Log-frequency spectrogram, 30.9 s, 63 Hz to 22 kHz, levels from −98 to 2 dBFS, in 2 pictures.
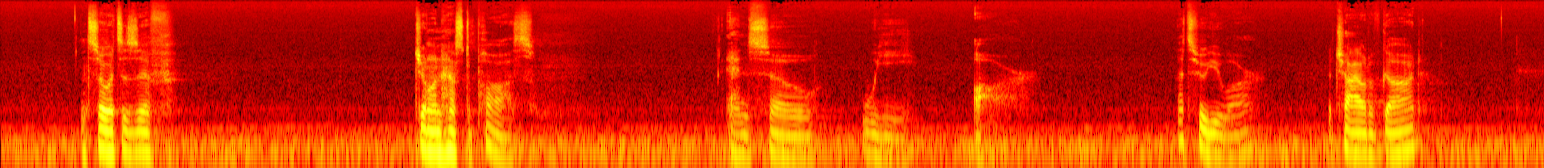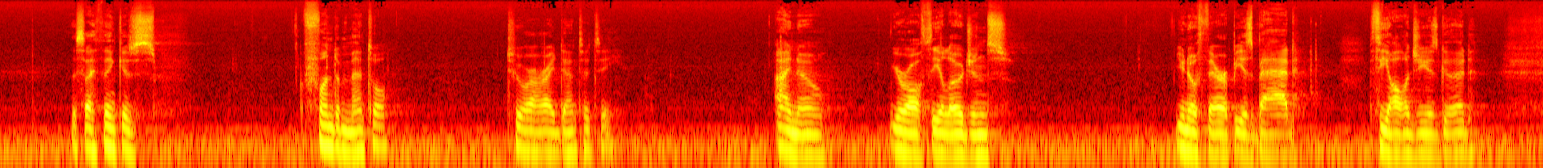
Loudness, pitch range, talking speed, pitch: -23 LUFS, 115-130 Hz, 80 wpm, 125 Hz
